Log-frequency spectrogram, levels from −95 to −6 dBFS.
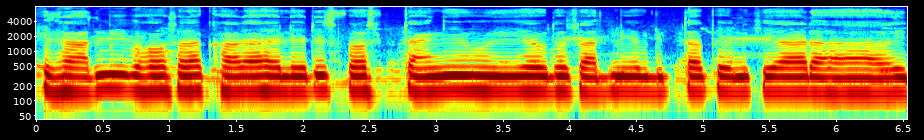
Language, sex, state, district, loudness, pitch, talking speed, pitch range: Hindi, male, Bihar, West Champaran, -10 LUFS, 155 Hz, 195 wpm, 150-160 Hz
